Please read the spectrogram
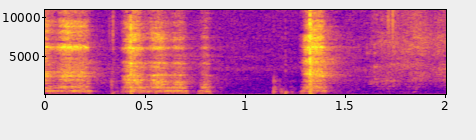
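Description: Rifle bipod's cant joint ratcheting as it is tilted: short bursts of rasping clicks, rather loud.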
